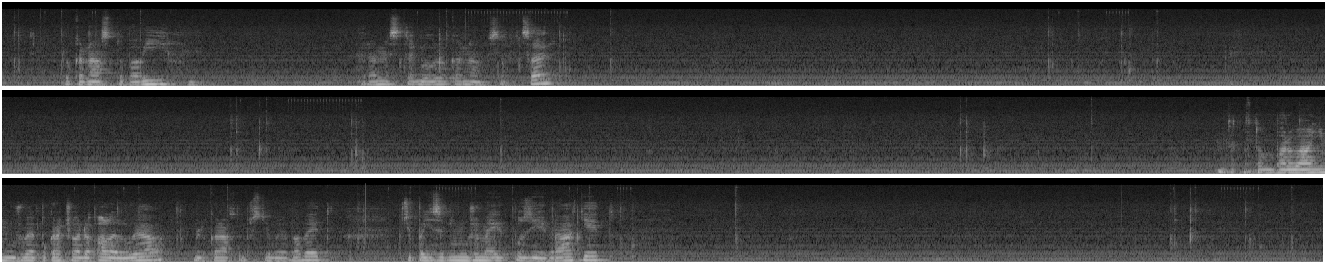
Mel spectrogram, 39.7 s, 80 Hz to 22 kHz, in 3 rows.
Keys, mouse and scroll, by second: 0.6 middle click, 1.4-3.7 drag, 3.7 middle click, 6.1 click, 7.0-8.9 drag, 8.9-11.6 middle drag, 11.6 click, 13.1 click, 16.1 middle click, 18.2-19.2 drag, 23.2-24.2 middle drag, 26.4-28.7 middle drag, 30.6-32.2 middle drag, 32.7 middle click, 34.4-37.1 drag, 38.4 middle click.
